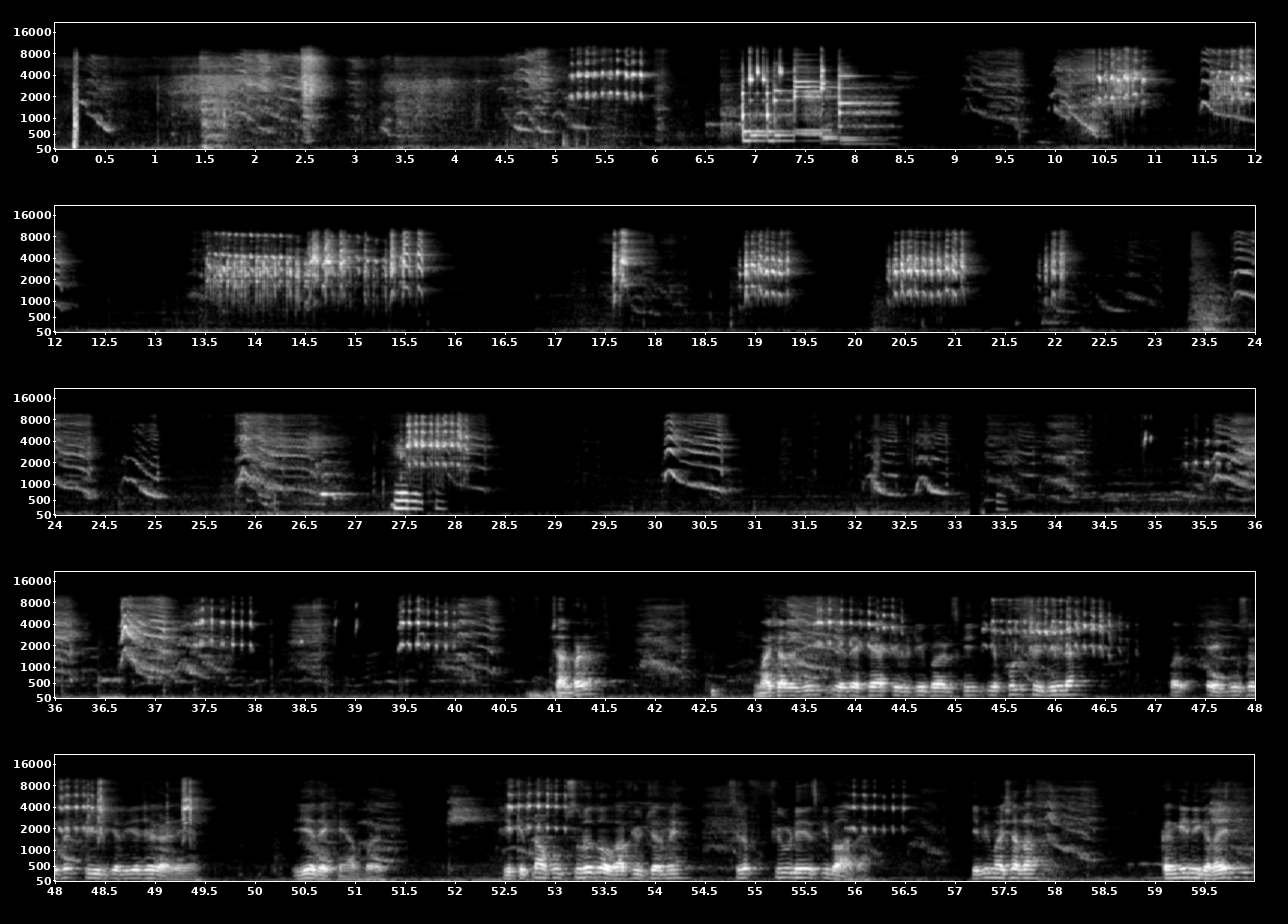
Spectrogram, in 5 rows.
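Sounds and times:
parrot chicks begging calls: 9.1 - 12.4, 13.3 - 16.0, 17.4 - 19.7, 20.3 - 23.2, 23.8 - 25.2, 25.8 - 28.6, 30.0 - 31.0, 32.1 - 40.6, 43.1 - 49.6, 50.7 - 59.9.

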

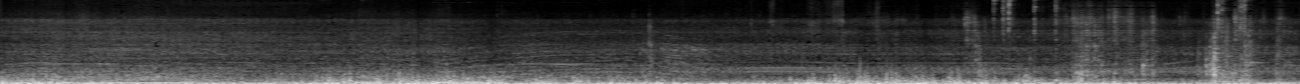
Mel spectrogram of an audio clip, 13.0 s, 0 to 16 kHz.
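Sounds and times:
excavator diesel engine running: 0.0 - 13.0
metallic clanks: 9.6 - 13.0.

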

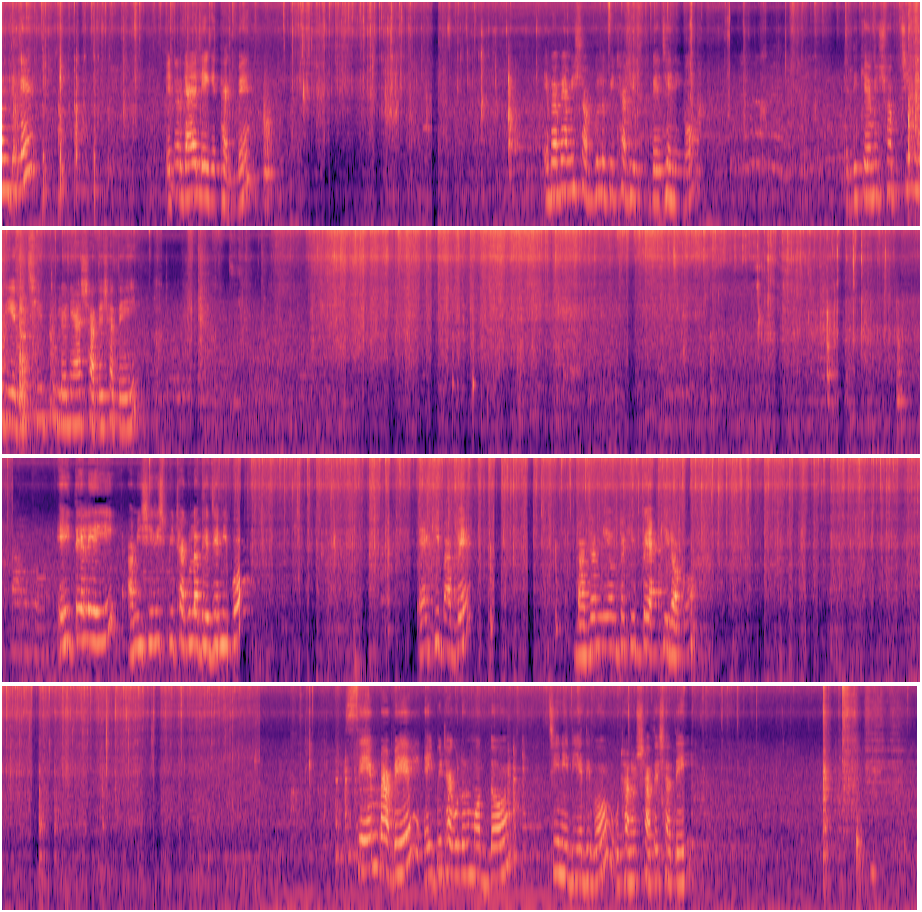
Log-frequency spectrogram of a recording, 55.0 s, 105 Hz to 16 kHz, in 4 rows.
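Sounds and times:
oil sizzling in a frying pan: 0.0 - 11.0, 17.9 - 27.7, 29.7 - 45.2.

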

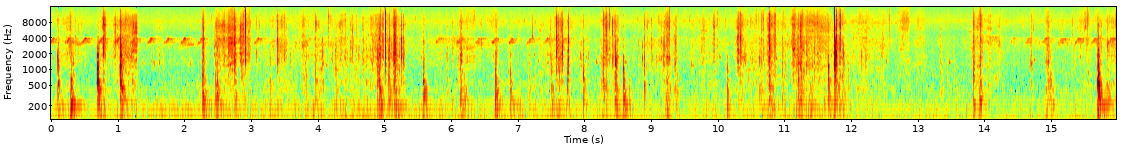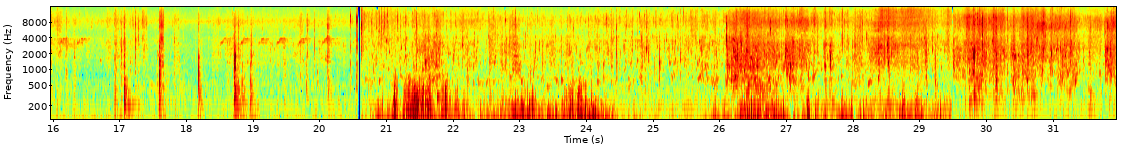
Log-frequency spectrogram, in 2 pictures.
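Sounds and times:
bamboo poles knocking together: 0.0 - 1.4, 2.2 - 12.6, 13.3 - 20.7
running water rushing: 20.6 - 31.9.

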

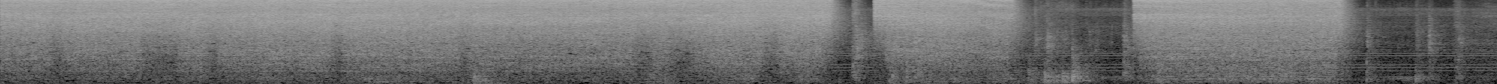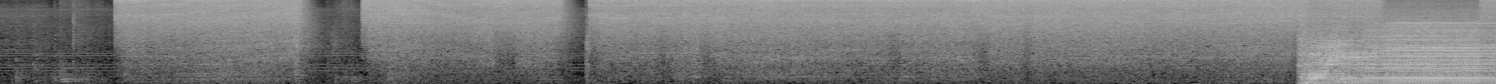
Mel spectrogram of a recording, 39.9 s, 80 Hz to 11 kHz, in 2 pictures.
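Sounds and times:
spray gun hissing: 36.2 - 39.9.

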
